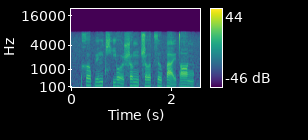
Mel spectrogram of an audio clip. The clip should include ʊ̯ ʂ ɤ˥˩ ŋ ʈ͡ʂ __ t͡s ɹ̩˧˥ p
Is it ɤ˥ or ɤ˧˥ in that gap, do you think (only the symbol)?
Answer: ɤ˧˥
